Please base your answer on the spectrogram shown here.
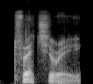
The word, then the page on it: treachery: British English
